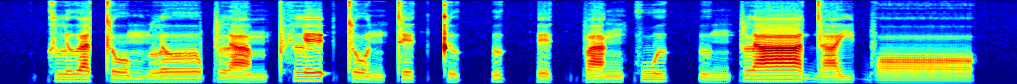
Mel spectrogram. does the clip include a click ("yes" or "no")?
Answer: no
